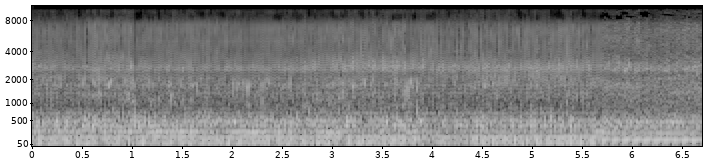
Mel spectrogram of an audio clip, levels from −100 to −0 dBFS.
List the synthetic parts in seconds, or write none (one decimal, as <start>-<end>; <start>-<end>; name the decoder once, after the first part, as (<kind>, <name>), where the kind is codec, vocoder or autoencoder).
0.0-5.7 (vocoder, BigVGAN v2)

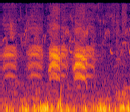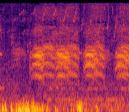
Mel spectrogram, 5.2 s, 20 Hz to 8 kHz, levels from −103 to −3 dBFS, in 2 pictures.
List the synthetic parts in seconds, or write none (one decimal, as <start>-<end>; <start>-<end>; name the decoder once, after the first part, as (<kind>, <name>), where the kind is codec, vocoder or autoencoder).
none

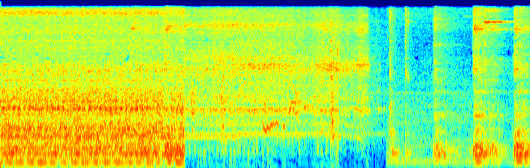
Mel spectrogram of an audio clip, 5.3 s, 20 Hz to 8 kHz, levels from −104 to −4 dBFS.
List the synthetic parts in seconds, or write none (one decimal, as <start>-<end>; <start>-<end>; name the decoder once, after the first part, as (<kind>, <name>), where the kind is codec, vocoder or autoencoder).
0.4-1.6 (vocoder, BigVGAN v2); 2.0-5.3

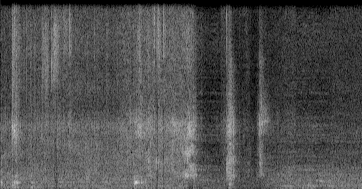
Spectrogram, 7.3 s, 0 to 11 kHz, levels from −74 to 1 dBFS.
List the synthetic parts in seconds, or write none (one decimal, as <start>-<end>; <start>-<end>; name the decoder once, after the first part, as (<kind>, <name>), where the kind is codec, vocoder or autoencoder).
3.9-4.4 (codec, SNAC); 5.9-6.6

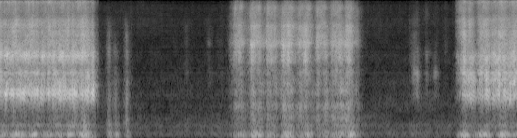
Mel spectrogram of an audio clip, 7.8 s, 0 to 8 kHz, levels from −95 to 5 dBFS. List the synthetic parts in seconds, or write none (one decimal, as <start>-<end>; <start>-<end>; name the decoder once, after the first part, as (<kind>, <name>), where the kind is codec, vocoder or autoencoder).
0.0-7.8 (vocoder, Vocos)

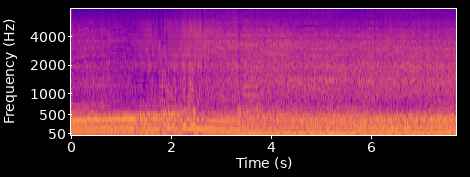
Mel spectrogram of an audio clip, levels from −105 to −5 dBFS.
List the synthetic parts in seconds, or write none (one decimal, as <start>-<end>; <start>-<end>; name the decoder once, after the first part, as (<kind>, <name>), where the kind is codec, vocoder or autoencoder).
1.2-2.7 (vocoder, BigVGAN v2)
